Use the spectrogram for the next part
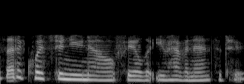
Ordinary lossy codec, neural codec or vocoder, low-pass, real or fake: AAC, 16 kbps; codec, 16 kHz, 16 kbps, FunCodec, trained on Chinese and English, 50 frames a second; 7.2 kHz; fake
